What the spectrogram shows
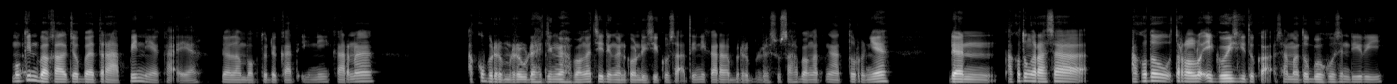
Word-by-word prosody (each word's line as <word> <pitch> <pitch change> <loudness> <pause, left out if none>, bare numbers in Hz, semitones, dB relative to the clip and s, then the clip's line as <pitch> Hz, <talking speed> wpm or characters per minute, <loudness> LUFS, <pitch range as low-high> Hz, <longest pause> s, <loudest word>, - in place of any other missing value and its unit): mungkin 195 +6 0
bakal 120 -1 +5
coba 120 -2 +2
terapin, 115 +9 -1
ya, 105 -4 -5
Kak, - - -8
ya, 95 +2 -8 0.2
dalam 110 -1 -3
waktu 105 -1 -7
dekat 105 - -6
ini. 115 +1 -12
Karena, 135 +6 -1 1.0
aku - - -4
benar-benar 115 -3 0
udah 115 -1 -1
jengah 120 -2 -1
banget 120 +4 -1
sih, - - -4
dengan 110 -2 -2
kondisi 105 -2 -3
ku - - -8
saat - - -5
ini, 115 - -8
karena 110 0 -1
benar-benar 105 -2 -11
susah 115 -1 -5
banget, 110 0 -3
ngaturnya. 120 +5 0 0.6
Dan, 120 -4 +5 0.2
aku 120 - -6
tuh, 165 - +3
ngerasa, 135 -2 +5 0.5
aku - - -3
tuh, 170 -2 +7
terlalu 140 -1 +6
egois 140 +1 +5
gitu, 135 -2 -3
Kak, - - -3
sama 120 -1 -3
tubuhku 120 0 -2
sendiri. 120 0 -6
120 Hz, 175 wpm, -23 LUFS, 110-130 Hz, 1.0 s, tuh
